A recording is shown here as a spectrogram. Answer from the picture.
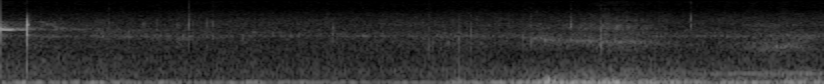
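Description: Wind buffeting the microphone outdoors: a low, uneven rumble that grows louder in the second half.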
